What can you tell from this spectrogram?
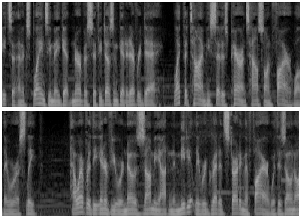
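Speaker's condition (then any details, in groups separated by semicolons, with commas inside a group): No condition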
